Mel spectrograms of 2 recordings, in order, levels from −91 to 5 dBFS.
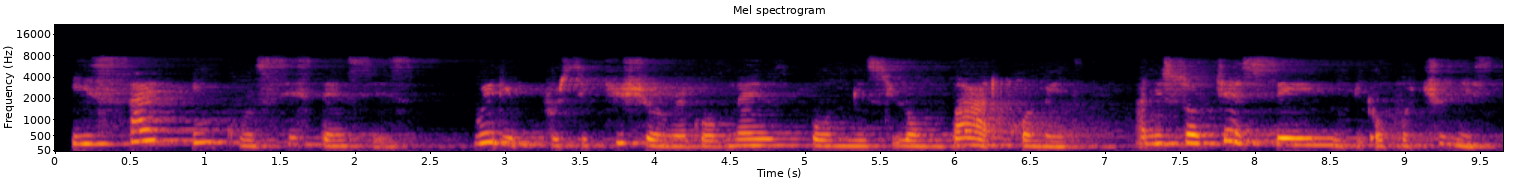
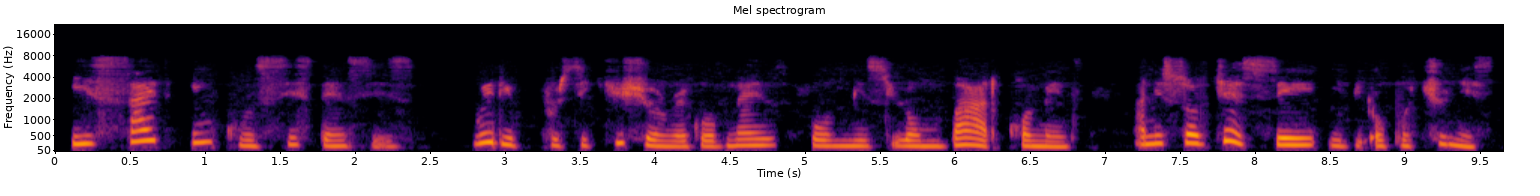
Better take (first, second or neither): second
